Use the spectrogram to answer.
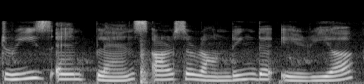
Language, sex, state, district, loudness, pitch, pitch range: English, female, Assam, Kamrup Metropolitan, -15 LUFS, 225 Hz, 190-240 Hz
